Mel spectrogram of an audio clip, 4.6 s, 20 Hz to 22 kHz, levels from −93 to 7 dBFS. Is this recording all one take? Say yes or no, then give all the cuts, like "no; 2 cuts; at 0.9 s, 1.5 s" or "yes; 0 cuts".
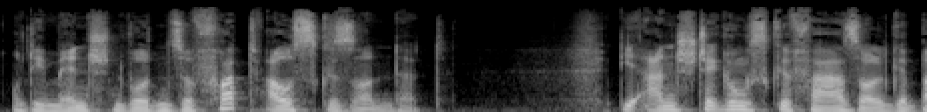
no; 2 cuts; at 1.3 s, 3.0 s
